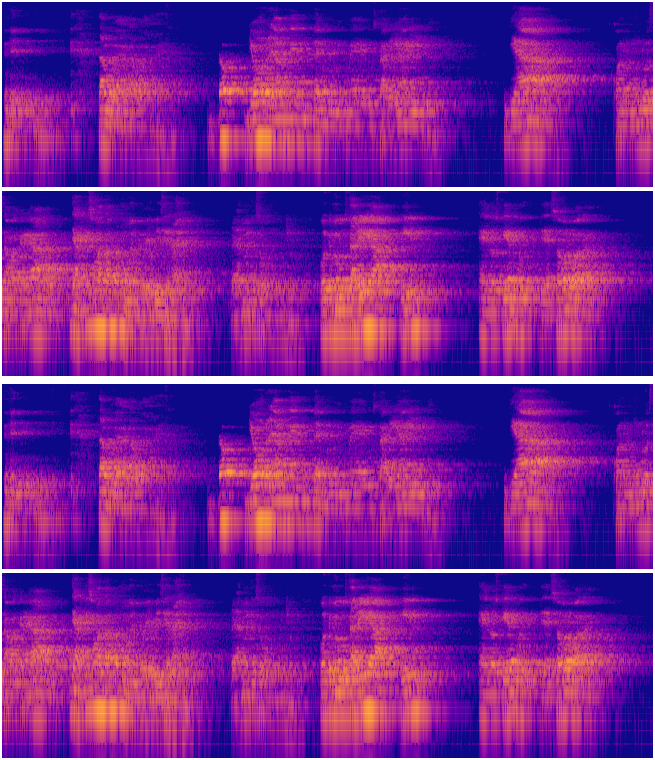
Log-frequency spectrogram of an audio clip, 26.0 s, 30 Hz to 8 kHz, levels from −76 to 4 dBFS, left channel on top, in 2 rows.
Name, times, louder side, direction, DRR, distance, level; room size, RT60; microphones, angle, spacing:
voice 1, 0.0-1.0 1.4-3.4 4.3-4.6 4.8-8.6 10.0-11.1 12.2-16.7 17.6-18.9 19.4-20.7 21.0-21.5 22.5-24.8, right 1 dB, 10° right, -5 dB, 0.9 m, -25 dB
6.9 x 3.3 x 4.9 m, 2.7 s
head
